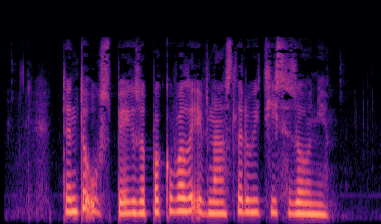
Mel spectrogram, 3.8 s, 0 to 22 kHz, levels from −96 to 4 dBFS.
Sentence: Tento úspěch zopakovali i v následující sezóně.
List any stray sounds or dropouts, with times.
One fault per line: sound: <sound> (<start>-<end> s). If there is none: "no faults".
no faults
